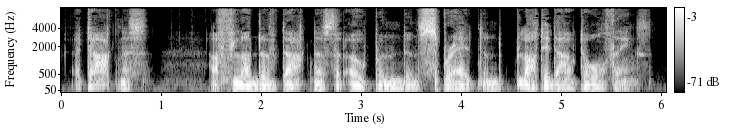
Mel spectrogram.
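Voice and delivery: ordinary delivery, nothing marked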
